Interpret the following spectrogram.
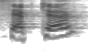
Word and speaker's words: scepter: As you can see, the way I pronounce scepter, I don't pronounce the C sound.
